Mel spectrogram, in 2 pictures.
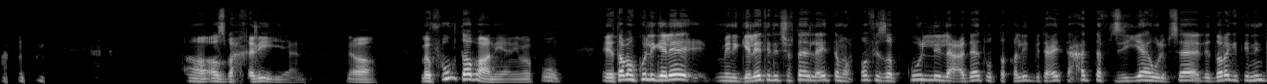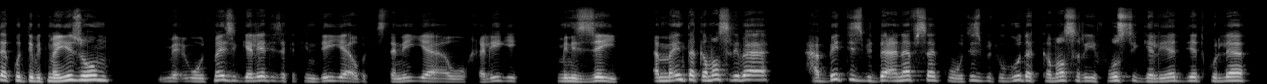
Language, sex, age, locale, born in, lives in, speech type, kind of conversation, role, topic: Arabic, male, 50-54, ar-EG, Egypt, Egypt, conversation, podcast, host, بصراحة، إزاي بتحافظ على تراثك وإنت بعيد عن بلدك؟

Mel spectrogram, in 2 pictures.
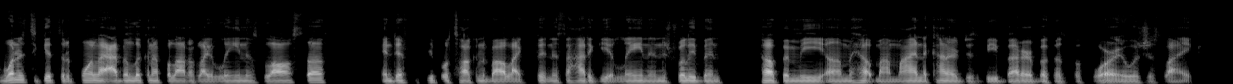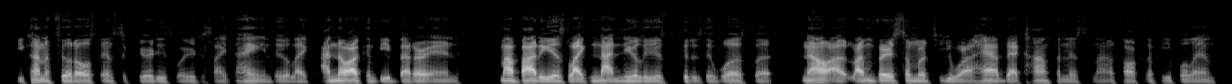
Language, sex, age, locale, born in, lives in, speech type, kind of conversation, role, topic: English, male, 35-39, en-US, United States, United States, conversation, unstructured, none, What little daily rituals make your mornings feel right?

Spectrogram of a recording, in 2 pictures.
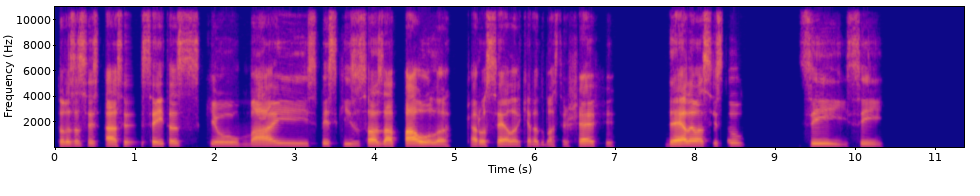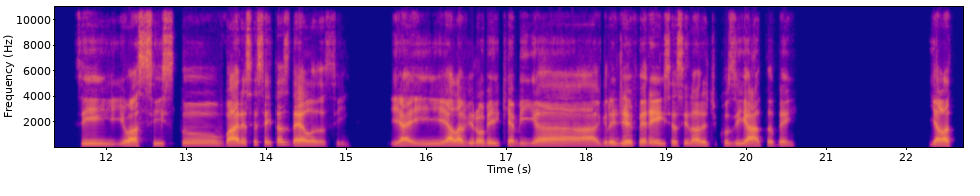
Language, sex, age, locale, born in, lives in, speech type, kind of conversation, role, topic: Portuguese, male, 25-29, pt-BR, Brazil, Portugal, conversation, podcast, guest, Como você começou a cozinhar como hobby?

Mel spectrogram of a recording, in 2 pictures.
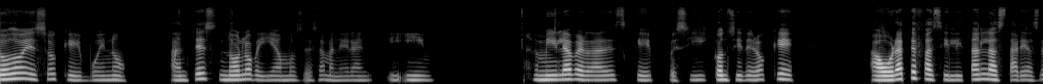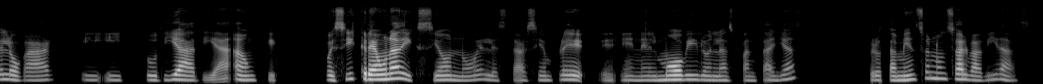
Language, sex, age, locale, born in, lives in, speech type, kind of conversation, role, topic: Spanish, female, 35-39, es-MX, Mexico, Mexico, conversation, podcast, guest, ¿Cómo usas el celular en tu día a día?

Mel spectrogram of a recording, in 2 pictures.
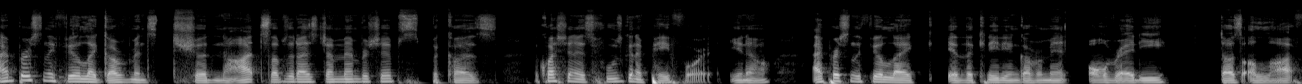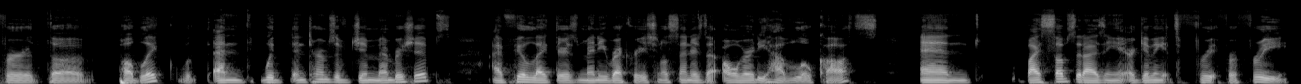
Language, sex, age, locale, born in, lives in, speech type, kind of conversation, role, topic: English, male, 20-24, en-CA, Canada, Canada, conversation, unstructured, none, Should governments subsidize gym memberships to improve public health, reduce healthcare costs, and promote equity?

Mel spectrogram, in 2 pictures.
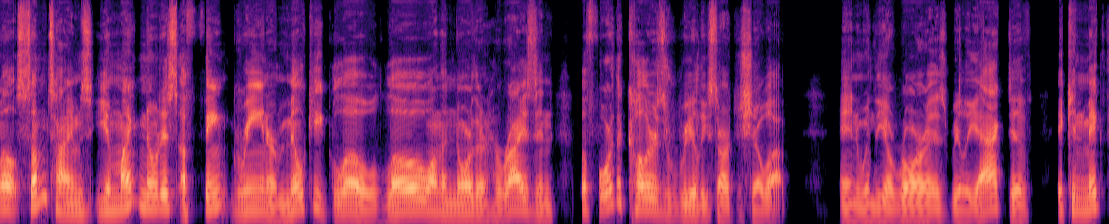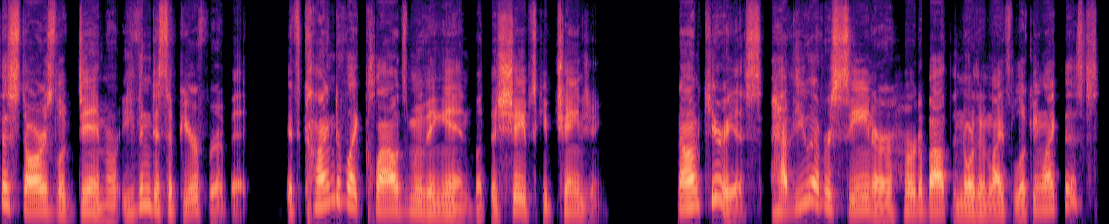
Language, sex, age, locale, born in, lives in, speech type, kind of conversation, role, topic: English, male, 25-29, en-US, United States, United States, read, expert-assistant, expert, What causes the Northern Lights to appear?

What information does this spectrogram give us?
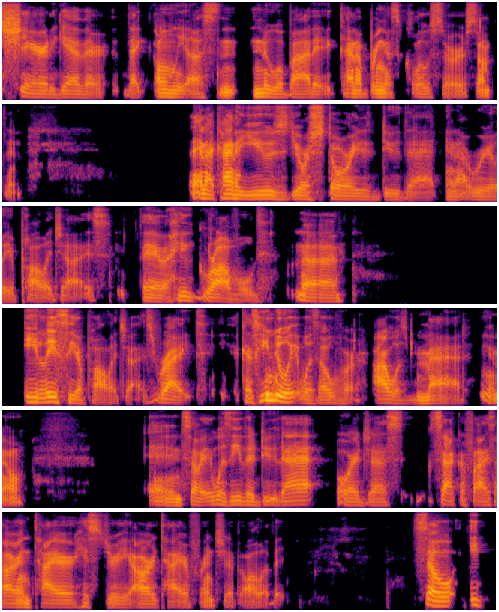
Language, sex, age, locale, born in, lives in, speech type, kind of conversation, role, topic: English, male, 55-59, en-US, United States, United States, conversation, advice, user, How should I handle feeling betrayed by a friend?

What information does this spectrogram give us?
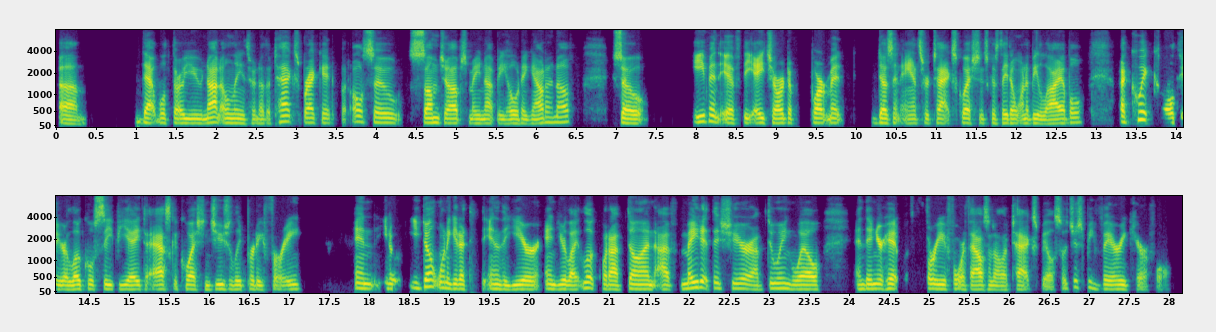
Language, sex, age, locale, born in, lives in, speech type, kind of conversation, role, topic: English, male, 40-44, en-US, United States, United States, conversation, advice, advisor, How can I prepare for job loss?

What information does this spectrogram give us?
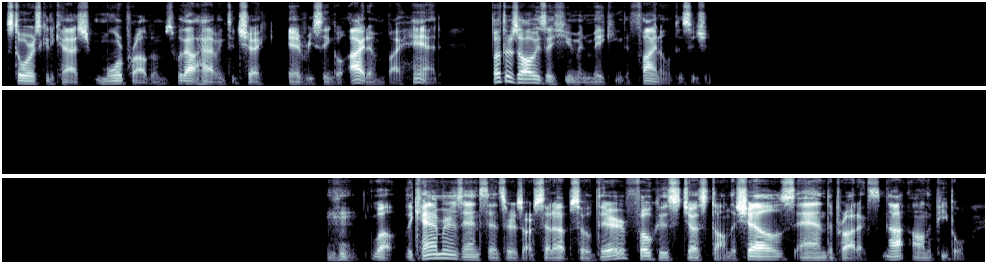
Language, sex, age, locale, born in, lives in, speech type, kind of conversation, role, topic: English, male, 45-49, en-US, United States, United States, read, expert-assistant, expert, How can technology improve food safety in grocery stores and supermarkets?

